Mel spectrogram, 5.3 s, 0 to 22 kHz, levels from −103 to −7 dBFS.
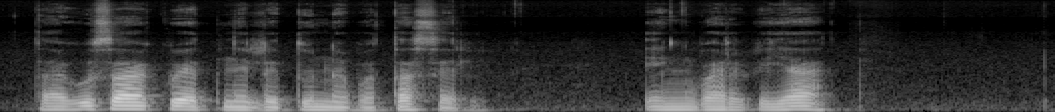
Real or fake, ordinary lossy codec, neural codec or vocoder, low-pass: real; none; none; none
